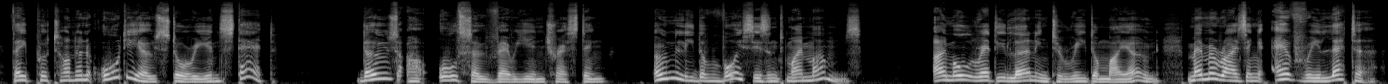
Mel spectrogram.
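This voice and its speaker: A woman acts out a kind, cheerful little girl from a children's storybook. She chirps along earnestly with a very lively, bouncing melody. The sound is dry and close. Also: on the low side, a little slow, no echo. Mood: excited delight. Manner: chirpy, wide-eyed, earnest. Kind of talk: children's storybook character acting.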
